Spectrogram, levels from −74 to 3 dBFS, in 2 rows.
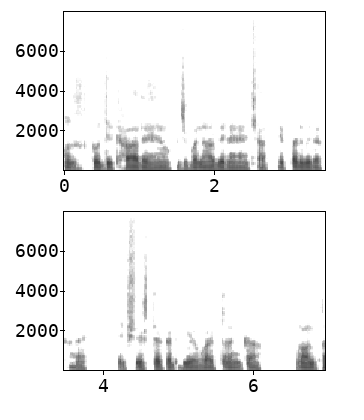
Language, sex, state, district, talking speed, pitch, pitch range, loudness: Hindi, male, Bihar, Gaya, 145 wpm, 85 Hz, 85-90 Hz, -27 LUFS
